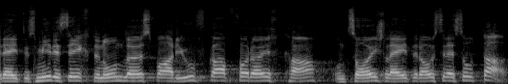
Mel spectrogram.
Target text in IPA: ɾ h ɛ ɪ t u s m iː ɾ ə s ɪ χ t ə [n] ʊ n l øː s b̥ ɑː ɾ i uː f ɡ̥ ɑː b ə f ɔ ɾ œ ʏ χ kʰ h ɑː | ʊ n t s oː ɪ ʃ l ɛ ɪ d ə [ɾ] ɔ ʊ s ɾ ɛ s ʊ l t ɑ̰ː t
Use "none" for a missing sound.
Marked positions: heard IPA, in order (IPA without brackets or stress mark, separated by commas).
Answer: n, ɾ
